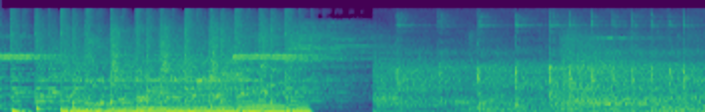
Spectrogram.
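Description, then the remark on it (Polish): A sound table tennis ball clatters back and forth in quick, irregular bursts of sharp, ringing pings and knocks, with a low steady hum under the first few seconds and no talking, at the eighth Polish Championships in sound table tennis, a sport for visually impaired and blind players, at the Fairplay centre in Narmowice, Poznań, Poland. “W ten weekend na poznańskich Narmowicach w ośrodku Fairplay trwają ósme już Mistrzostwa Polski w tenisie stołowym dźwiękowym.”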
